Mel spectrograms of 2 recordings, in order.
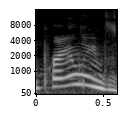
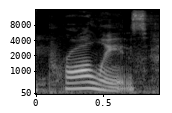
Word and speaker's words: pralines: It is National Pralines Day. Yeah. Opinion on how to pronounce it though is divided. Some people say pralines. That's what I say. Others say prins like our producer who's wrong.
